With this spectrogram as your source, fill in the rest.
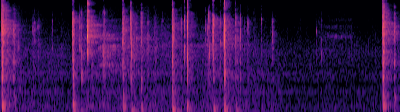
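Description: Keys clatter on a computer keyboard in short bursts of clicks with pauses between them, close and clear, ending in a final quick flurry.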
